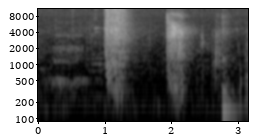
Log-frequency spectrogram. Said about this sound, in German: Ich bin sehr gespannt, was die Weine denn am Gaumen können. Spare ich euch den Einspieler mit dem Schlürfen, sondern trinke einfach hier jetzt vor dem Mikrofon.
